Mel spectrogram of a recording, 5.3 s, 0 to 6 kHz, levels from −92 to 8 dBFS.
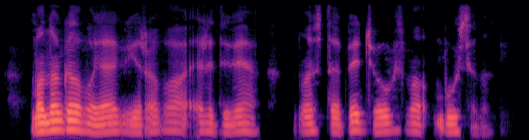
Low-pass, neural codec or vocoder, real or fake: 5.4 kHz; none; real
